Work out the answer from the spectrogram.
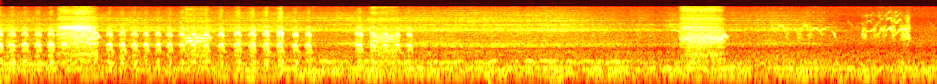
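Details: Begging Barn owl chicks, nine nestlings at day nineteen in a Hungarian nest box at Ságvár: a fast run of pulsed ticking chatter in bursts, then one broad rasping hiss and faint high squeaks.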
